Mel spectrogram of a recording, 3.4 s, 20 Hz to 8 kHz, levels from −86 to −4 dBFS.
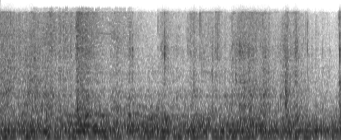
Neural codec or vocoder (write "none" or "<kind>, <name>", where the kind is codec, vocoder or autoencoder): none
